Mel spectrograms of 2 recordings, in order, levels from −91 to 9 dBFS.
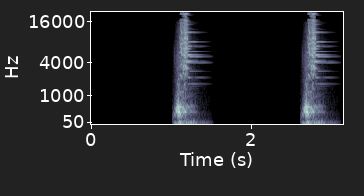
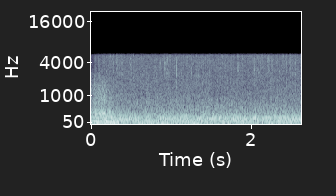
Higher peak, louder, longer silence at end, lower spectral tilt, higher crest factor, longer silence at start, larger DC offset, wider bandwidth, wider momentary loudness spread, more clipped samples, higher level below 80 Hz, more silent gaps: about the same, 0 dBFS vs 0 dBFS; second, -15 LUFS vs -12 LUFS; first, 0.2 s vs 0 s; second, -1 dB/octave vs -7 dB/octave; first, 22 dB vs 10 dB; first, 1.05 s vs 0 s; neither; first, over 20 kHz vs 5.4 kHz; first, 12 LU vs 3 LU; second, under 0.1% vs 0.4%; second, -42 dBFS vs -14 dBFS; first, 1.53-2.62 s vs none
